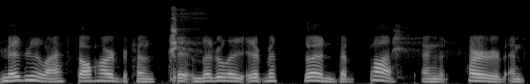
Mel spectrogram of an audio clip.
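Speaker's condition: Spinal muscular atrophy

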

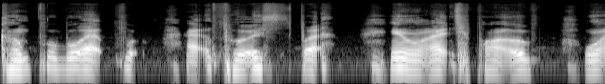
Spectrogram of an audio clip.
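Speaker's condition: Cerebral palsy; wheelchair user

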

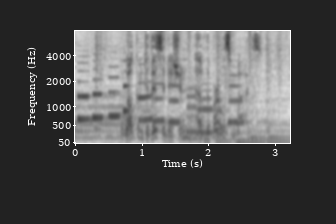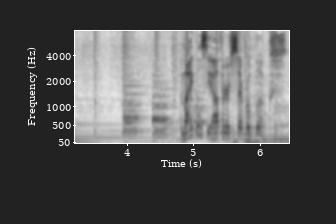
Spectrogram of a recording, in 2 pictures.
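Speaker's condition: No condition

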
